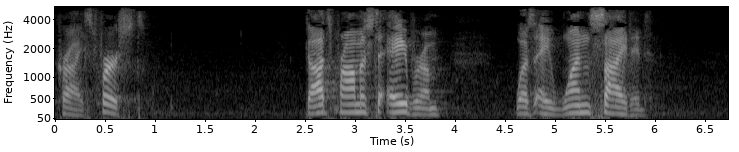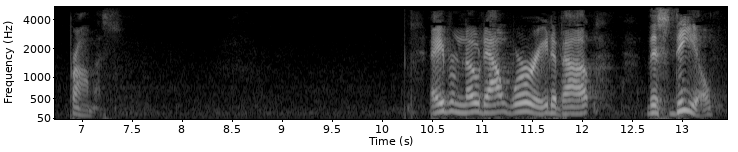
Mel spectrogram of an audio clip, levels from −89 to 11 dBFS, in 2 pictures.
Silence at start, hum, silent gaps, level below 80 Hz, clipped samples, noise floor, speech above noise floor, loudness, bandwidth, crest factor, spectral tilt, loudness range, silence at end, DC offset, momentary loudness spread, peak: 0 s; none; none; -66 dBFS; under 0.1%; -69 dBFS; 39 dB; -29 LUFS; 5.4 kHz; 22 dB; -5.5 dB/octave; 17 LU; 0.15 s; under 0.1%; 12 LU; -10 dBFS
